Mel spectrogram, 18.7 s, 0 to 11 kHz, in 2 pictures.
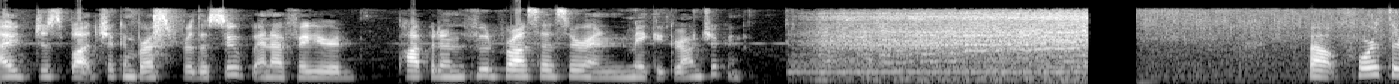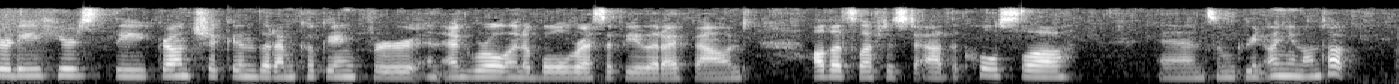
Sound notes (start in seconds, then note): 5.2 whirring; 7.6 sizzle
